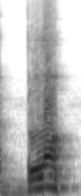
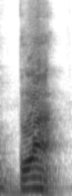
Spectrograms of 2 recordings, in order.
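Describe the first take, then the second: First: "bló" nasal and rounded; right nasal. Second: "blá" with an open non-nasal a; wrong open a. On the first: (bló nasal certo) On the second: (blá aberto errado) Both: Shown as a demonstration. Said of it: "e não blá".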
